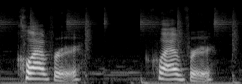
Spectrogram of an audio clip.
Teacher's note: we normally place the word stress or the emphasis on the first syllable just like clever clever notice that starts there clever and it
